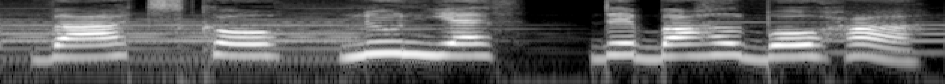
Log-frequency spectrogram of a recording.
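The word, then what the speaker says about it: Vasco Núñez de Balboa: Vasco Nunes de Balboa pronounced Vatco Nunth de Bahal Boha was the first European to see the Pacific.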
